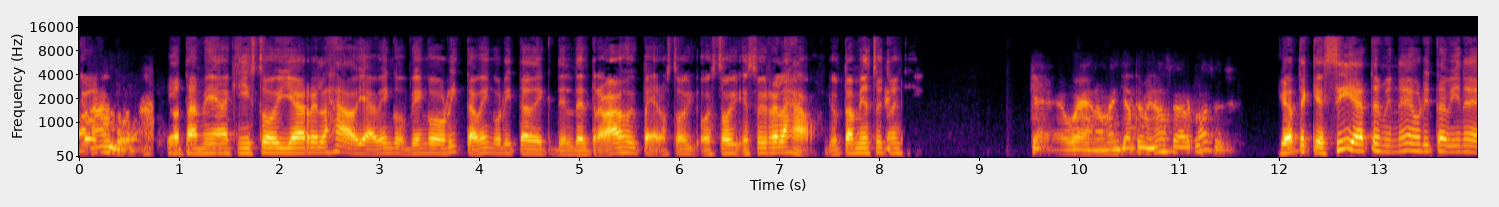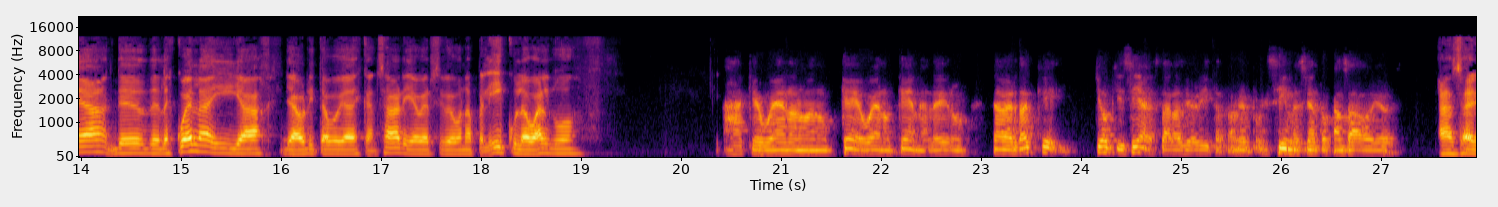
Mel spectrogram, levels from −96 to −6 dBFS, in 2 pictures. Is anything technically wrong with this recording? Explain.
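Yes. The likely cause of the first problem is an echo canceller that lost track during double talk, failed to separate this talker from the far end's loudspeaker, and pulled both down. This is speech suppressed in double talk. From 0.33 to 0.63 s the voice dips by roughly 5 dB in brief patches, and at 8.03 to 8.1 s it sinks more sharply, by roughly 15 dB.

There is also an echo leak from 0.77 to 0.86 s. The far end's canceller likely left part of its microphone pickup in place and sent it back. The result is a faint copy of the voice about 405 ms late, roughly 35 dB below the speech.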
